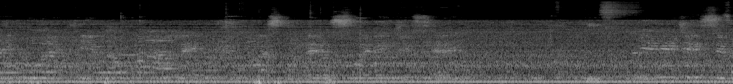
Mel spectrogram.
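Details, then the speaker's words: Electrolux LTD13 13 kg top-load washer after replacing a broken actuator: agitates with only a low, steady hum, no knocking or clunking, running normally. "a diferença é grande assim não escuta nada"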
